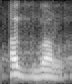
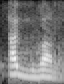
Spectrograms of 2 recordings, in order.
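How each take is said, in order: The two takes are said the same way.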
